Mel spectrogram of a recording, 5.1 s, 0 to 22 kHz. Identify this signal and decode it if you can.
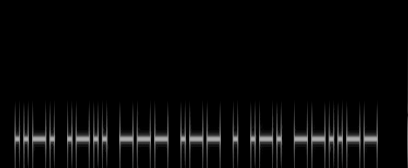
Morse code, heard as a keyed tone, about 22 wpm, 700 Hz. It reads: FLOWER,
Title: A Sound Of Thunder 22wpm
